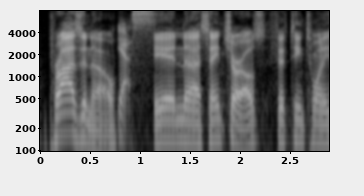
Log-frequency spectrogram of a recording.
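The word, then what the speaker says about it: Prasino: I've been mispronouncing it until I showed up, and the hostess said it's Prosino. Prosino.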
